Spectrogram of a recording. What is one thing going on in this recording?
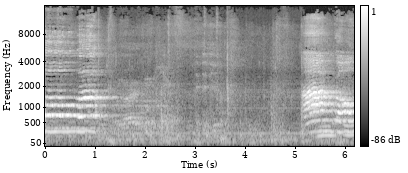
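A man sings slowly through a microphone in a large echoing room.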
